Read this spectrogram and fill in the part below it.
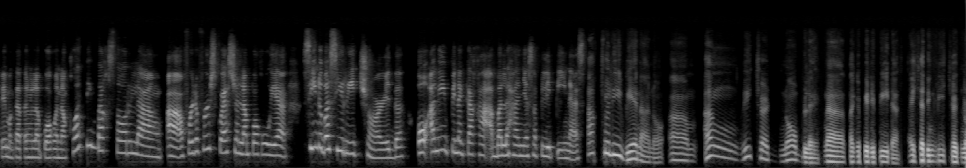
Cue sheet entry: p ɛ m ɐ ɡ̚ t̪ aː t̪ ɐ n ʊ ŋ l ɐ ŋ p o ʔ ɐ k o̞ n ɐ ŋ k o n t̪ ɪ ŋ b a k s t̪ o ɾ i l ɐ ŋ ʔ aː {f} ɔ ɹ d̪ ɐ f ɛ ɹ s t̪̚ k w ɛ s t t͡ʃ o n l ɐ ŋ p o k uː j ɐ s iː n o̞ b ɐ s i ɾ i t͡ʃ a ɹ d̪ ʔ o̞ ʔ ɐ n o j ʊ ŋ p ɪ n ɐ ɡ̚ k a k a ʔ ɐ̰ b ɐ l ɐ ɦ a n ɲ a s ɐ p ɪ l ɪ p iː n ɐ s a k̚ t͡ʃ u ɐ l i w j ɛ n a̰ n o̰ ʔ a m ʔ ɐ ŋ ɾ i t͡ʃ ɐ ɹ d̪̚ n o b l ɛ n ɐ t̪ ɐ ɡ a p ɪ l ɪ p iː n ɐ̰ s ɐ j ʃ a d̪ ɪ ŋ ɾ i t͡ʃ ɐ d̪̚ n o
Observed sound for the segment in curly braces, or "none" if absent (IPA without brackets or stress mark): f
